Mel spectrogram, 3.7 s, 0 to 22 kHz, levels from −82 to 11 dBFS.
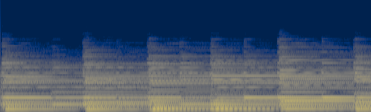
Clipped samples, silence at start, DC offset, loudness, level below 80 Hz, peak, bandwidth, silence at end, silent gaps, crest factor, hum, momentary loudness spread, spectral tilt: under 0.1%; 0 s; under 0.1%; -20 LUFS; -30 dBFS; -6 dBFS; 6.4 kHz; 0 s; none; 14 dB; none; 5 LU; -9 dB/octave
